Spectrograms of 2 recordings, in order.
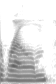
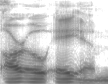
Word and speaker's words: Roam: you can go onto Rome. You can find those. And it's ROAM, not ROME.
